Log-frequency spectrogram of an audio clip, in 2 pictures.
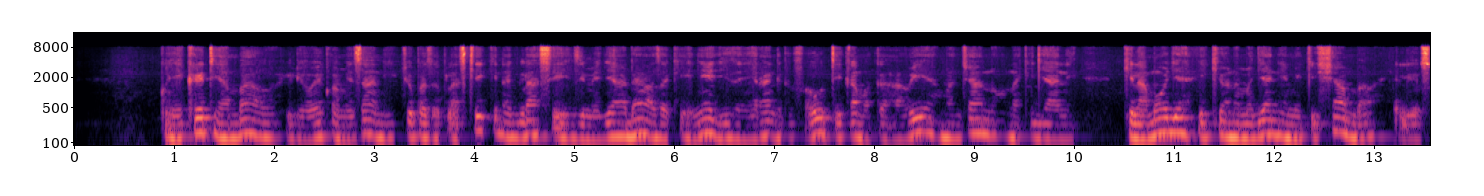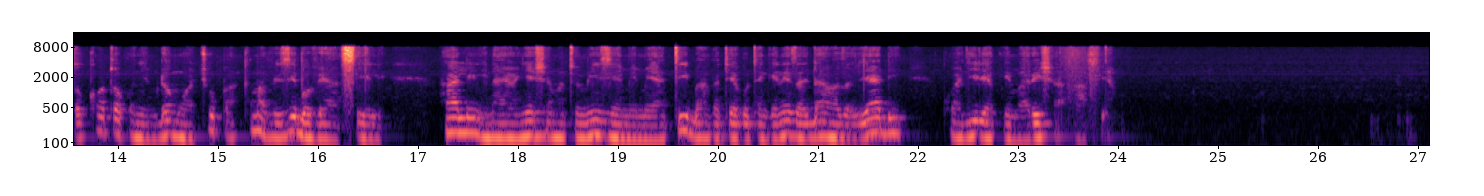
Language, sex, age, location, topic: Swahili, male, 18-24, Dar es Salaam, health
